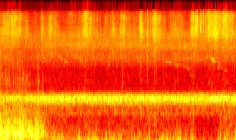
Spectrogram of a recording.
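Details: Millions of male cicadas calling for mates in a very loud chorus: a steady, unbroken drone holds one pitch throughout, while a burst of low rumbling and thumping noise fills the first second.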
